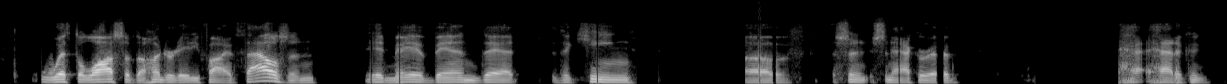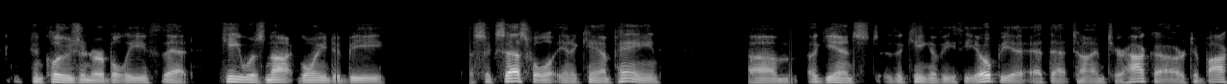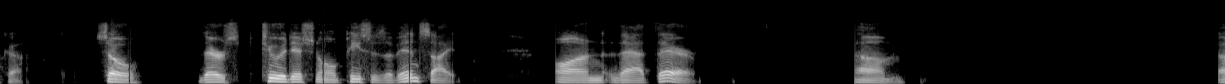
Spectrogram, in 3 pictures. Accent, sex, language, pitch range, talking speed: American, male, English, 95-120 Hz, 95 wpm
